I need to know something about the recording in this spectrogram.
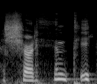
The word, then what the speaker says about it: Llorenti: Y para eso queremos escuchar la reflexión, el análisis de Sacha Llorenti. Nosotros decimos acá nosotras en Argentina Llorenti, pero se pronuncia más delicadamente Llorenti.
